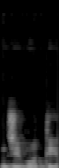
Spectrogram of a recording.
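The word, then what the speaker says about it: Djibouti: Egypt Yemen और जिबोती इसके आगे डी है साइलेंट है जिबोती इसको कहते हैं देखो अलग-अलग ट्रिक में इसको डी से प्रोनाउंस किया जाता है पर हम इसको इसलिए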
